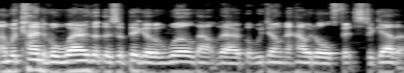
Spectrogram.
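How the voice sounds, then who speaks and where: A man's medium-pitched voice with a Mancunian accent and a dark, mellow tone. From Manchester, northern England. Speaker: travel industry speaker. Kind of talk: business presentation. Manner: hesitant, many fillers and repeats.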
